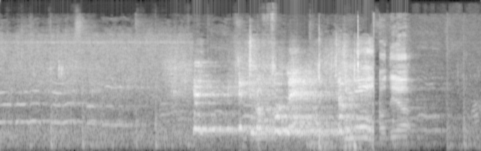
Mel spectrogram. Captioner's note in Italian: Risata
